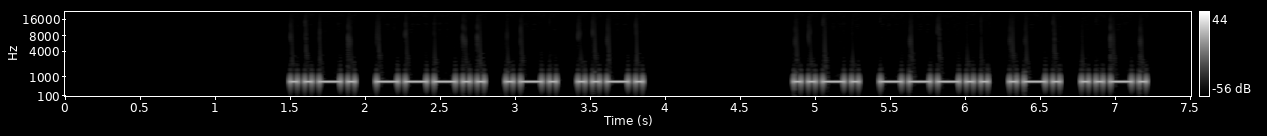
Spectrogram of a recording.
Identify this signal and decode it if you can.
Morse code, heard as a keyed tone, about 25 wpm, 700 Hz. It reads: F8RF F8RF
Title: DXCC-100 Call Signs - 4 Characters - Repeated 3x - 25wpm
